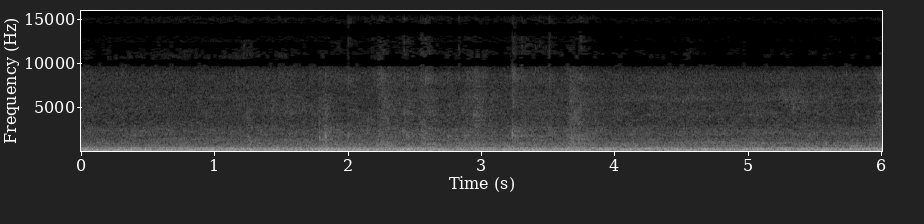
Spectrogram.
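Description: Steady low rumble of a wood-fired 2x6 Smoky Lake Corsair maple sap evaporator at work boiling down sap, with a few faint ticks.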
